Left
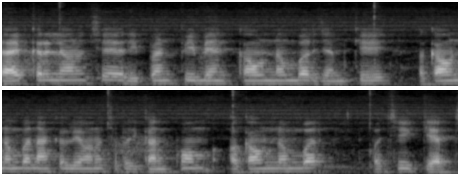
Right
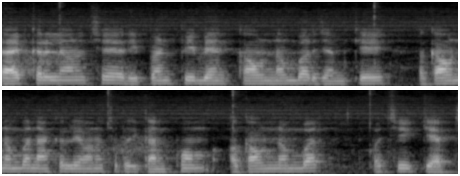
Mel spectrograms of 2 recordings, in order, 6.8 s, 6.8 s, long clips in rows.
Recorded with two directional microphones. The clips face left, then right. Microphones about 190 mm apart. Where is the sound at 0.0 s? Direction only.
30° right (ahead or behind).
